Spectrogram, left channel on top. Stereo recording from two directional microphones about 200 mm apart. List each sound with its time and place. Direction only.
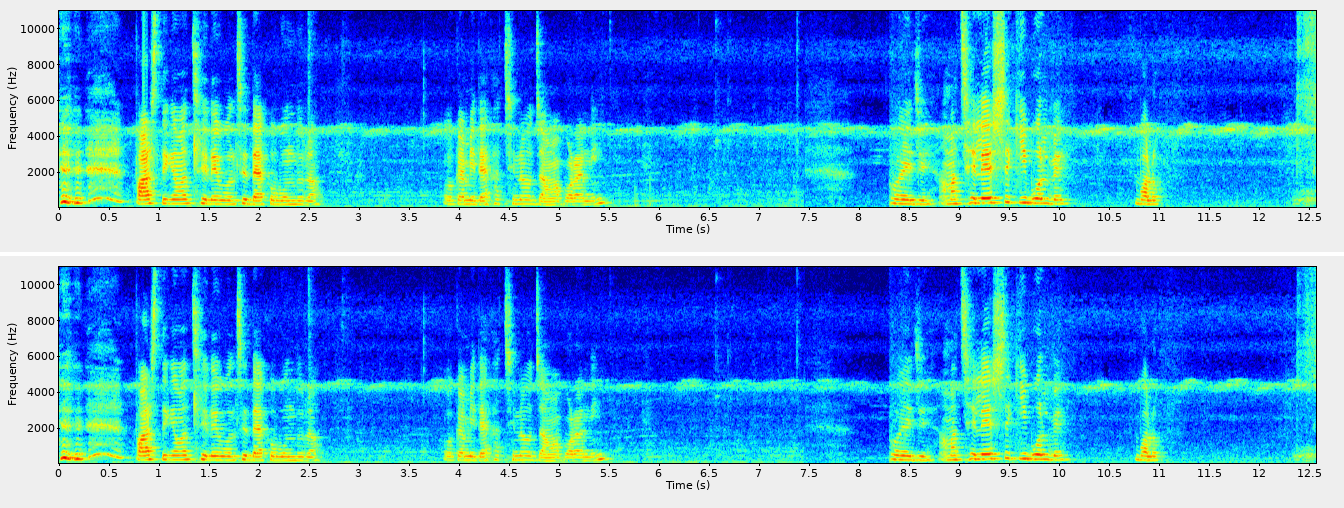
0.0 s a sound: 5° right (ahead or behind)
1.4 s a woman's voice: 10° right (ahead or behind)
3.8 s a woman's voice: 5° right (ahead or behind)
8.3 s a woman's voice: 5° right (ahead or behind)
12.3 s train: 15° right (ahead or behind)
